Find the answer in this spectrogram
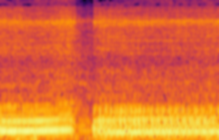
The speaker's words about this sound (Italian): Accende il booster e schizza come un pazzo lasciandosi dietro una scia di fumo nero denso.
